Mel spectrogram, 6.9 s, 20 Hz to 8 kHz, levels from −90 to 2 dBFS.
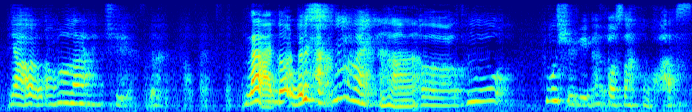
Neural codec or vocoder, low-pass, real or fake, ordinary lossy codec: codec, 16 kHz, 1 kbps, FunCodec, trained on Chinese and English, 50 frames a second; 7.2 kHz; fake; none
